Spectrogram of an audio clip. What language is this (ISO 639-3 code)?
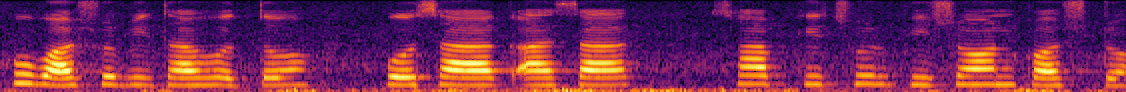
ben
